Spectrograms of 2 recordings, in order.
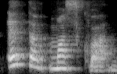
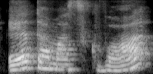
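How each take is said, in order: First: It is said with statement intonation. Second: It is said with question intonation.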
